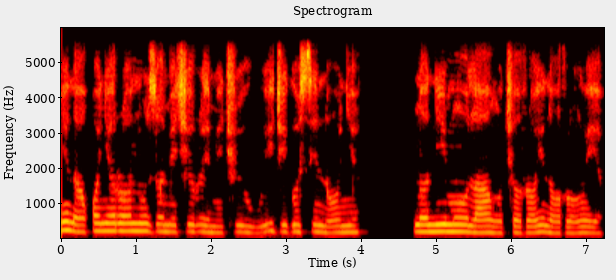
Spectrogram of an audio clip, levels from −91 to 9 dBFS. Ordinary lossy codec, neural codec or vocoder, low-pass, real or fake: none; none; 5.4 kHz; real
